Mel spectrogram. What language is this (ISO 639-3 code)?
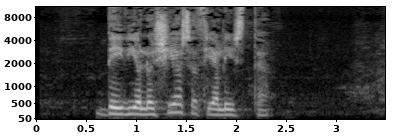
glg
